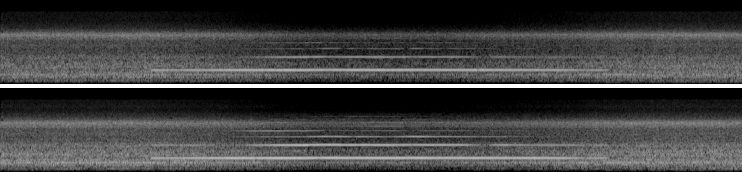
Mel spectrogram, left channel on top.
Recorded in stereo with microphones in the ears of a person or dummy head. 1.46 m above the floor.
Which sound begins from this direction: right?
A flute, at 1.5 s.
